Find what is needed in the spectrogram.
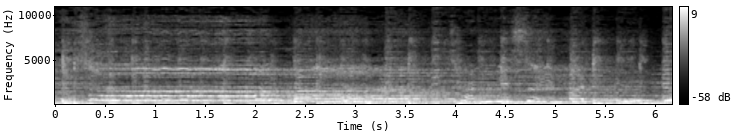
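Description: A woman singing into a handheld microphone over instrumental accompaniment with a steady bass beat.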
